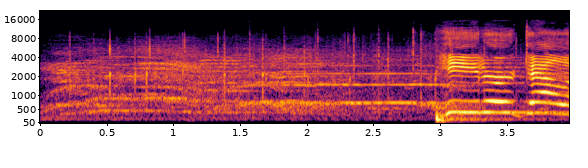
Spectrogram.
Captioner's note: crowd cheering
